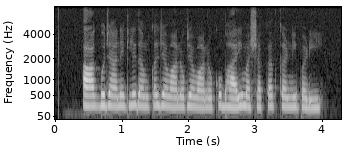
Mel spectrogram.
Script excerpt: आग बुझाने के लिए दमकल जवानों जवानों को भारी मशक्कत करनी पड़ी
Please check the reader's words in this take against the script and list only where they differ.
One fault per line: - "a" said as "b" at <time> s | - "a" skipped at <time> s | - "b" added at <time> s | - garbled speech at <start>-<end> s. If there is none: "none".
none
